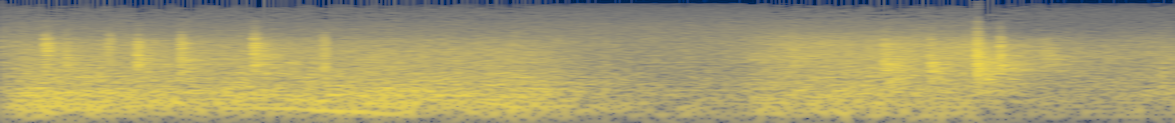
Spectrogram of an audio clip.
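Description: Footsteps clank on a metal fire escape ladder.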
